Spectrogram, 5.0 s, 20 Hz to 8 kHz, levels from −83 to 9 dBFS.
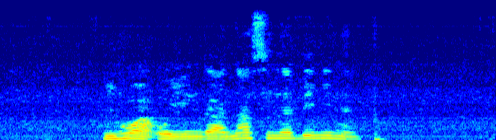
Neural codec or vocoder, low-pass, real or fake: none; 7.2 kHz; real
